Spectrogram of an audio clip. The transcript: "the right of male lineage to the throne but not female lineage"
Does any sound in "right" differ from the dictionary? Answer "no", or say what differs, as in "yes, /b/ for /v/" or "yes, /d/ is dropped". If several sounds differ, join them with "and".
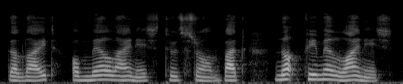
yes, /l/ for /ɹ/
